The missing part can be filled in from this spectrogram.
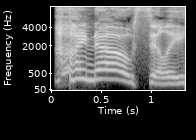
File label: female orc greetings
